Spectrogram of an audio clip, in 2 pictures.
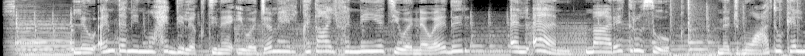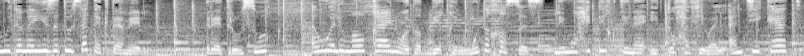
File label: arabic voice over female narrator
